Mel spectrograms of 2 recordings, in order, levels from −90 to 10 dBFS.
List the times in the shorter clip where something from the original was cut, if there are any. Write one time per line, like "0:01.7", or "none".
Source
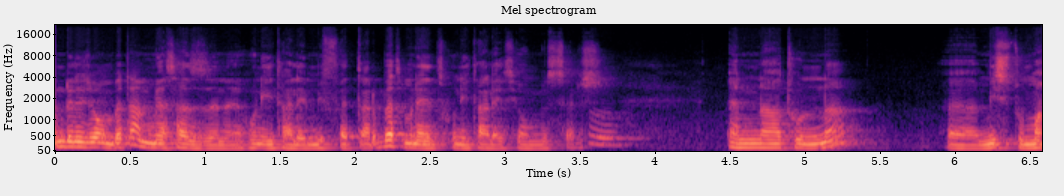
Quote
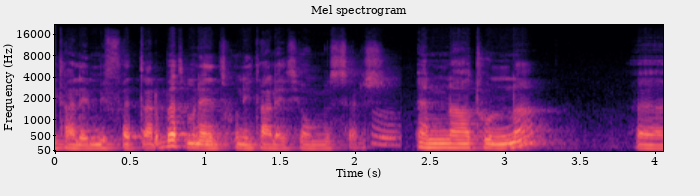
0:02.2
